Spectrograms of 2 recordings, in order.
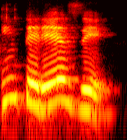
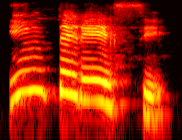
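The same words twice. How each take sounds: First: The middle consonant is a buzzing z sound. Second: The middle consonant is a hissing s sound. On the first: The speaker calls it wrong. "para não ficar interesse" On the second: The speaker calls it right. "para sair o som do C"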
